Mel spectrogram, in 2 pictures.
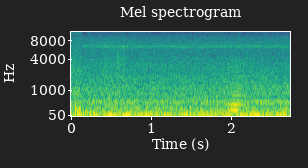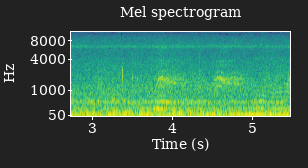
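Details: A swarm of bees being relocated from a birdhouse to a bee box makes a dense, deep, unbroken buzzing roar, heavy in the low range, with faint scraping of equipment.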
